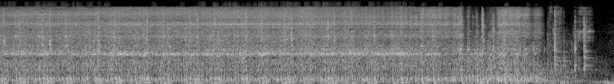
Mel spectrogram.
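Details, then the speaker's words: 1972 Datsun 240Z with uncleaned carbs after long storage: runs rough and uneven, then sags and dies, will not hold idle; accelerator pumps work, low fuel or clogged jets suspected. "Yeah, I don't want to idle. Course we might not have enough fuel in it either."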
